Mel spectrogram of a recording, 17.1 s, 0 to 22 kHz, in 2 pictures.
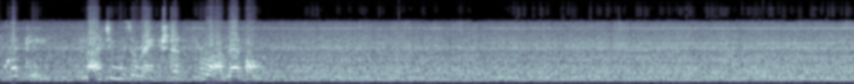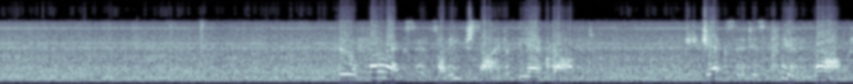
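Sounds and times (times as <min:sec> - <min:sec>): jet engine and cabin air noise: 0:00.0 - 0:17.0.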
